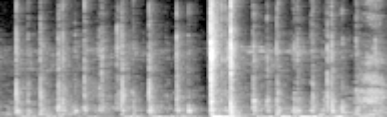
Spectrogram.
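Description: Keys tap softly and irregularly on a computer keyboard while a spreadsheet tab name is typed in, with one sharper, louder keystroke partway through and no voices.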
